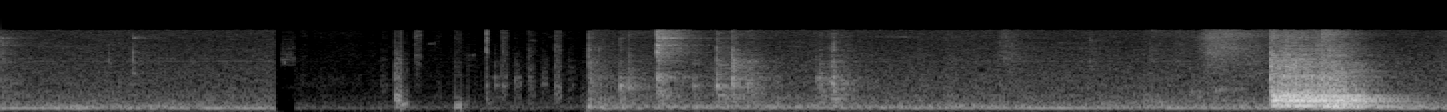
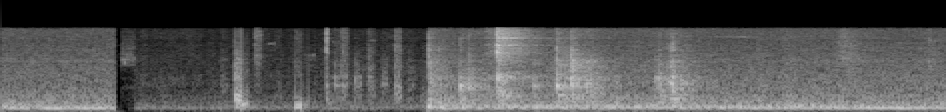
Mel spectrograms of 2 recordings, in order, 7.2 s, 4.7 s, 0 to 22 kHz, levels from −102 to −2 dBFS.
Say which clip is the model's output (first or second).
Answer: second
